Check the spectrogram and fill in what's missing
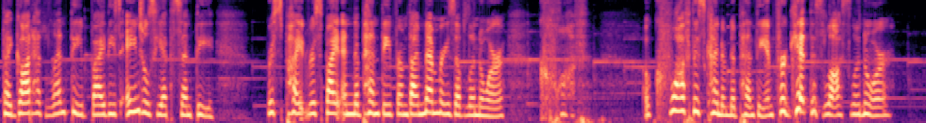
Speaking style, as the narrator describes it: I cried

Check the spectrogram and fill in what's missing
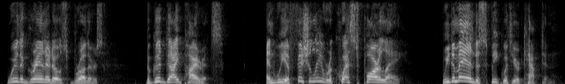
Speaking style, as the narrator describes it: Alex yelled back

